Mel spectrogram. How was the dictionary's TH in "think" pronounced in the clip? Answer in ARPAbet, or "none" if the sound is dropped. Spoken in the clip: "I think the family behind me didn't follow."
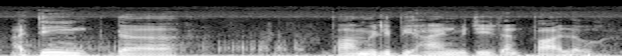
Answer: T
